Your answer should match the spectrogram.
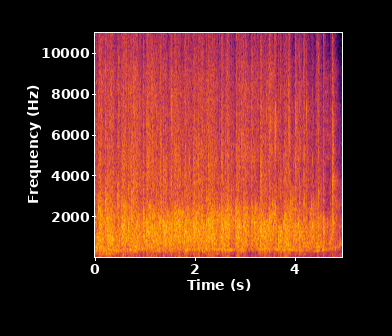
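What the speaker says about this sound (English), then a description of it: "Let's give Josh a round of applause" A meeting audience gives a loud, dense round of applause for a presenter at a community advisory team meeting, sustained and close for five seconds.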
